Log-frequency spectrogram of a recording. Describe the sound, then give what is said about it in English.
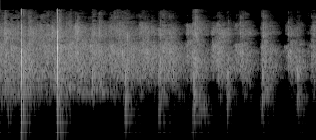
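A crowd applauds together as a hand clap of praise to the Lord, in a dense, sustained wash of hand claps, with a couple of sharper, louder claps standing out near the start and no voices heard. “Let's give Him a hand clap of praise.”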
